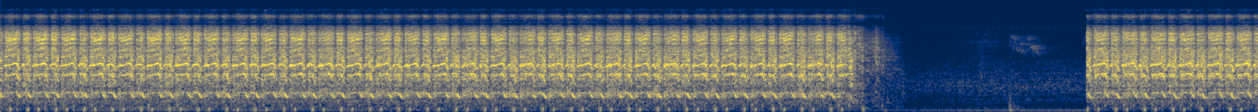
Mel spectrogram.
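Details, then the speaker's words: Hustler zero-turn mower with swapped V-twin engine, new carburetor and fuel pump, first start: small engine fires, holds a steady even rhythm, cuts out briefly, catches again at once; normal running. "No. She runs. Holy smokes."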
